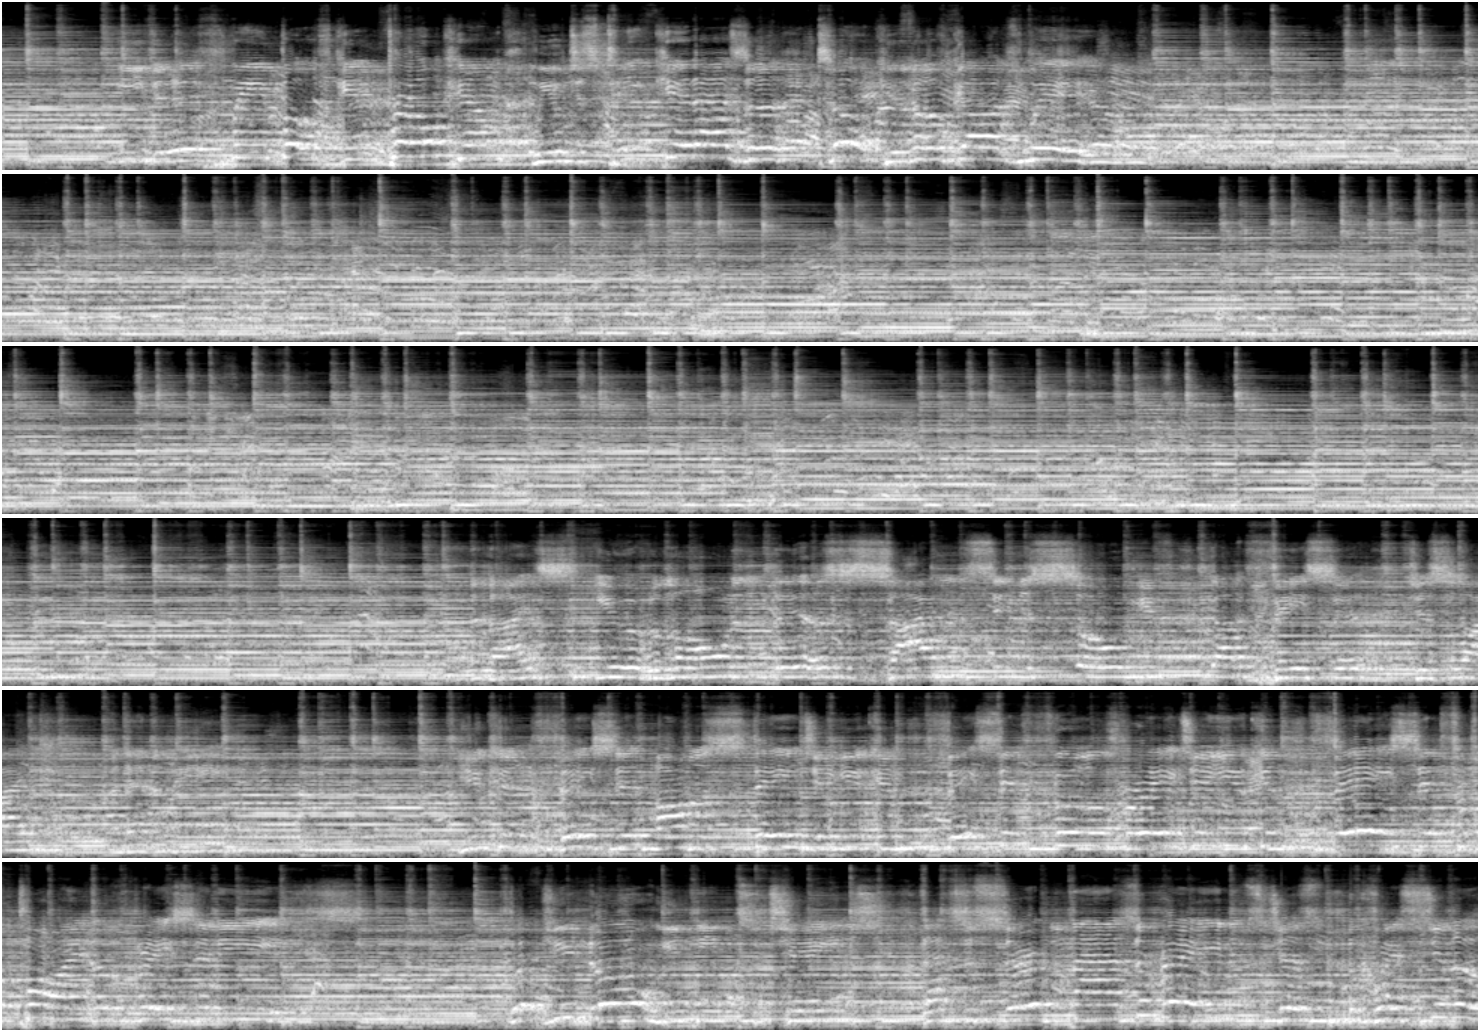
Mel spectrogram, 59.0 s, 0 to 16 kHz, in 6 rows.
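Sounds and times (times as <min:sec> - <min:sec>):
acoustic guitar strummed: 0:00.0 - 0:59.0.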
